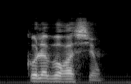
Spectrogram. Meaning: plural of collaboration
- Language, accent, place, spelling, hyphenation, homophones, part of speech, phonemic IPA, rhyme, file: French, France, Lyon, collaborations, co‧lla‧bo‧ra‧tions, collaboration, noun, /kɔ.la.bɔ.ʁa.sjɔ̃/, -sjɔ̃, LL-Q150 (fra)-collaborations.wav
